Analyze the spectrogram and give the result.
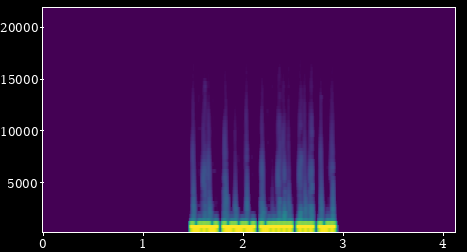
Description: Morse code, heard as a keyed tone, about 46 wpm, 700 Hz. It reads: KO6SN
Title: USA Call Signs - 5 Characters - Repeated 3x - 45wpm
